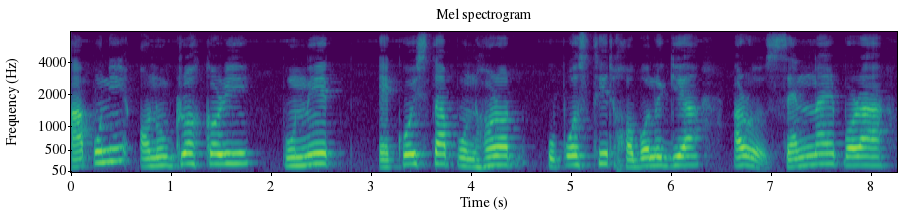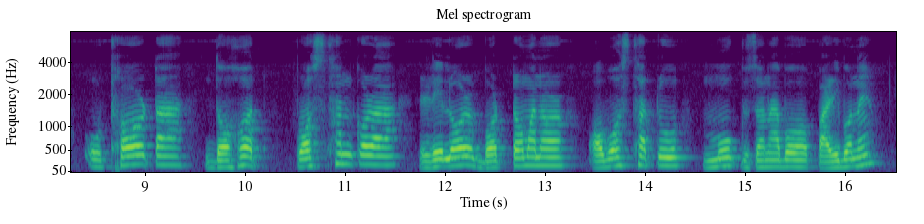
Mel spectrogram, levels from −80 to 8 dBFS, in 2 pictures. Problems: constant background noise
